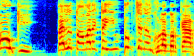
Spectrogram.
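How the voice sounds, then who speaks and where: This cartoonish character voice is extremely high-pitched and delivered at a very fast pace. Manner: pompous, boastful.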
